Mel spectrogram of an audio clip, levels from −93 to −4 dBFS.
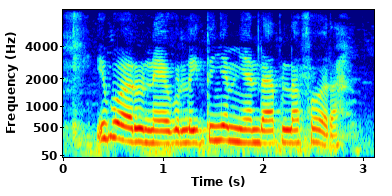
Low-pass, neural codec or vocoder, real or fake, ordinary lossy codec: none; none; real; none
